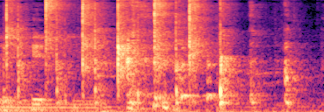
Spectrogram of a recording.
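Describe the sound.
A short round of hand clapping, about eight or nine sharp claps at an uneven pace, with a voice murmuring underneath at the start.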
